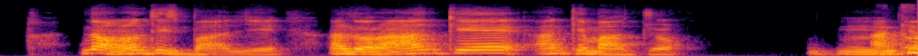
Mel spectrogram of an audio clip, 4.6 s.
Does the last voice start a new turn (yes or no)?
no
